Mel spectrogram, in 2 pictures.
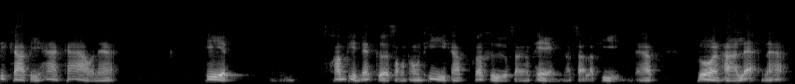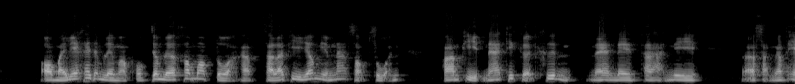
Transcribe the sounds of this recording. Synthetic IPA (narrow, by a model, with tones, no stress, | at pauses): tʰi˦˧˩kaː˧piː˧ɦaː˥˩kaː˥˩wna˦˥ha˧ | heː˨˩t̪̚ | kʰwaː˧mpʰi˨˩ni˦˥kɤː˨˩t̪̚sɔː˩˦ŋt̪ʰɔː˧˥ŋt̪ʰiː˥˩kʰa˦˥p̚kɔː˥˩kʰɯː˧sa˨˩˦nka˧mpʰɛː˧ŋka˨˩saː˩˦˥la̰˧˥pʰiː˧na̰˦˥kʰa˦˥p̚ | ɾu˧˩˧pʰa˧t̪ʰaː˩˦nlɛ̰˦˥ʔna˦ha˦˥ | ʔɔː˨˩k̚maː˧li˥˩kʰa˥˩t͡ɕa˧mlɤː˧jmaː˧pʰo˦˥p̚t͡ɕa˧mɤː˧kkʰa˥˩wmɔː˥˩p̚t̪u˧ɐ˩kʰa˦˥p̚saː˩˦la˧˥pʰiː˧jɔ˥˩ŋmiː˧a˧mnaː˥˩t̪̚sɔ̰ː˨˩p̚sṵ˨˩˦ən | kʰwaː˧mpʰi˨˩t̪̚na˦ha˦˥t̪ʰiː˥˩kɤː˨˩t̪̚kʰɯ˥˩nːa˧na˧jsa˧a̰ː˩˦niː˧ | ʔə̰ː˨˩sa̰˨˩˦nka˧mpʰɛː˧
